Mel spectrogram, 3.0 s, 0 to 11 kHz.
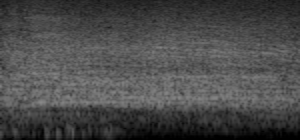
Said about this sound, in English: All right, ready? On 3, 2, 1, just yell bananas like it's going to end the episode. Prove Brooklyn's the best. Ready?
